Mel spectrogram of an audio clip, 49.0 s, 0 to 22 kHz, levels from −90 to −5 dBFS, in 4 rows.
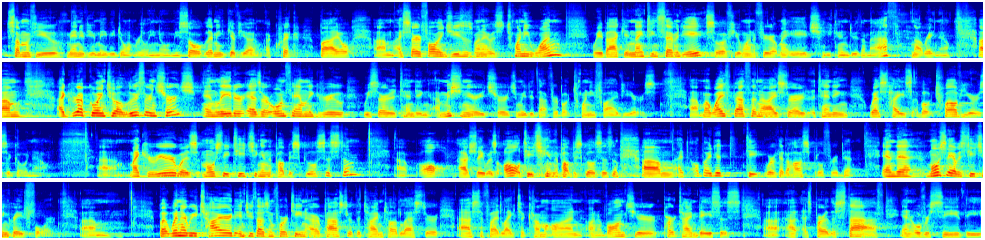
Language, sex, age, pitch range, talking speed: English, male, 50-69, 120-155 Hz, 215 wpm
